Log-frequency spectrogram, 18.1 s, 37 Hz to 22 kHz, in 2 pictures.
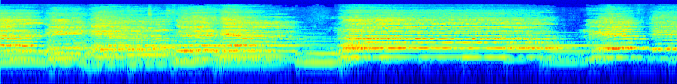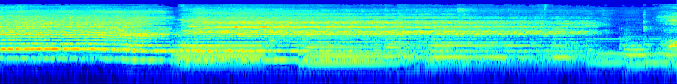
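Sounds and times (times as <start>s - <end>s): slow gospel hymn singing: 0.0s - 18.0s
sustained accompaniment chords: 0.0s - 18.0s.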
